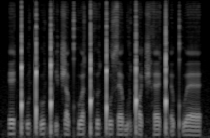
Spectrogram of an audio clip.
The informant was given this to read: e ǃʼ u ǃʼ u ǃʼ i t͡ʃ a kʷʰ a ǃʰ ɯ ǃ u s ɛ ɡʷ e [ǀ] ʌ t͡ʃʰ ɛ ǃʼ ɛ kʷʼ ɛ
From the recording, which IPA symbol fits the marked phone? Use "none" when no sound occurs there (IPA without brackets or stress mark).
ǃ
